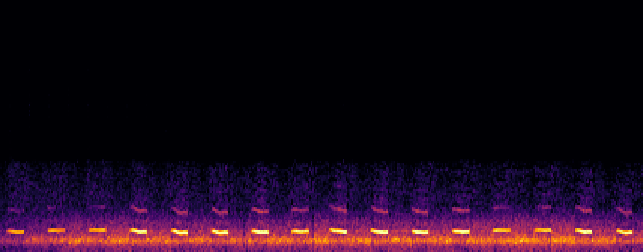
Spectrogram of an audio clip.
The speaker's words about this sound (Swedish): It's a report from man's farthest frontier, the radio signal transmitted by the Soviet Sputnik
